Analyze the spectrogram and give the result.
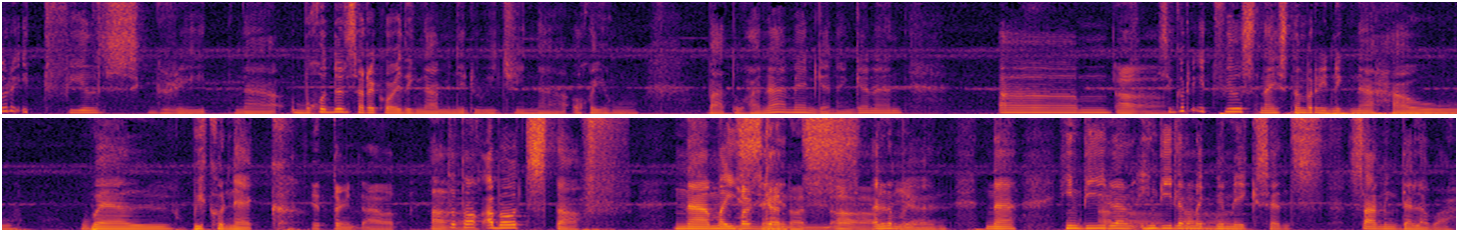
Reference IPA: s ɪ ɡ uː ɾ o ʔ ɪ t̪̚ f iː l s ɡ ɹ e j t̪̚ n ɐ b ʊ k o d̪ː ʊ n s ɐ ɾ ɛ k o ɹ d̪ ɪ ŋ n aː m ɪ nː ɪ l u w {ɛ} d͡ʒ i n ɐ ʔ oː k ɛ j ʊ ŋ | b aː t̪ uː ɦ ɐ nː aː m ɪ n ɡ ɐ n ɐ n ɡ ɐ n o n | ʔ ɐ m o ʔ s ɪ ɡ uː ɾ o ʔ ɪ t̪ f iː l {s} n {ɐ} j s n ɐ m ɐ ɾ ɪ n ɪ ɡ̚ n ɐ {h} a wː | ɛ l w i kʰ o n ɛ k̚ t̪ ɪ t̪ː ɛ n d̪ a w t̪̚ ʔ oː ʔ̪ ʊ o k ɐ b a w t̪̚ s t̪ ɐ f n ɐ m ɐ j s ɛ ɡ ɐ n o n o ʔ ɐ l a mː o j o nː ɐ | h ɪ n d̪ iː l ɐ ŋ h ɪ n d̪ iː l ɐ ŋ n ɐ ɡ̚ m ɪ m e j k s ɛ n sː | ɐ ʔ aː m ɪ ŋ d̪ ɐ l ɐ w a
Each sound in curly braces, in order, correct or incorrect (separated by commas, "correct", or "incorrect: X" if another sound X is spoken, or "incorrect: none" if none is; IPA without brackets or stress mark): incorrect: i, correct, incorrect: a, correct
